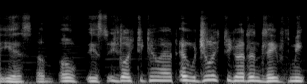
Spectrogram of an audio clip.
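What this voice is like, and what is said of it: Bumbling imitation of another person's voice. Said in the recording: “A little tired of the old Hugh Grant ... that whole bumbling.”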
